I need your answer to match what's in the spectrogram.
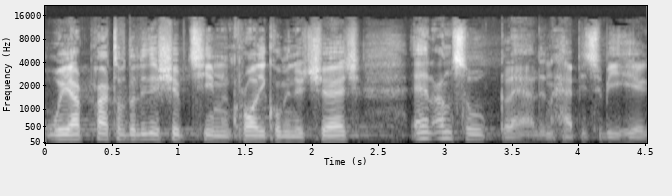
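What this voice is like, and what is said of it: Brazilian accent. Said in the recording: “as you can see my accent. I know Brazil, the most beautiful accent”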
